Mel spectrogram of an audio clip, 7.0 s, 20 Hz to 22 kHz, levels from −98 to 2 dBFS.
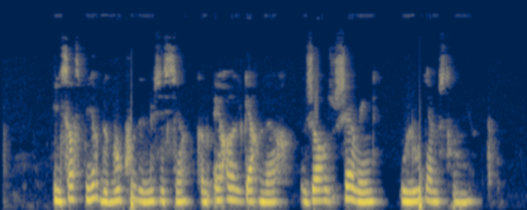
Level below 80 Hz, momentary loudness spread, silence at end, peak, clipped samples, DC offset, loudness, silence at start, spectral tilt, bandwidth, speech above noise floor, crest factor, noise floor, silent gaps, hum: -50 dBFS; 7 LU; 0.7 s; -2 dBFS; under 0.1%; under 0.1%; -15 LUFS; 0.7 s; -7.5 dB/octave; 8 kHz; 53 dB; 12 dB; -67 dBFS; none; none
